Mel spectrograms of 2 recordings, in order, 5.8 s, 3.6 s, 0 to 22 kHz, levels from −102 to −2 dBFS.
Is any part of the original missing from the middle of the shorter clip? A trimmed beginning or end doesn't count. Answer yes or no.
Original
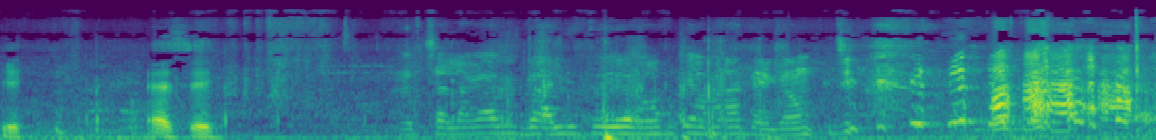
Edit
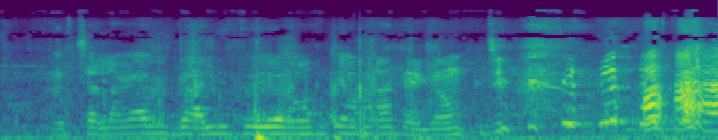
no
